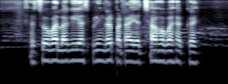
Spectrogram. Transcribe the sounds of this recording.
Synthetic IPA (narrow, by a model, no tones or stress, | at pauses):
səsobaləɡijaspɾiŋɡəɽpəʈaiətːʃʰaɦobəɦəkːə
